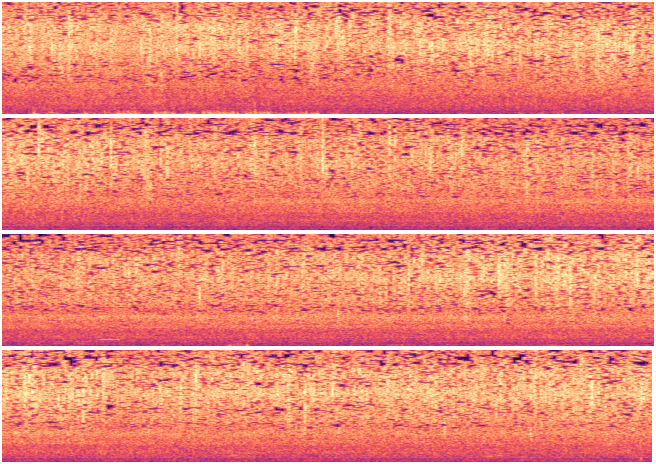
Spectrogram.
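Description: Heavy rain pouring down, a dense, steady hiss of rain on the pavement and parked cars. A low rumble sits under it for the first two seconds or so.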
